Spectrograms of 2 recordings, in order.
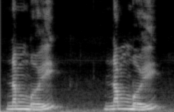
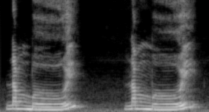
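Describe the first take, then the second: First: "năm mới" with "mới" shortened, like mấy; brief "năm mới", fast rise on the last word; short-vowel reading. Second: "năm mới" with "mới" drawn out; slow "năm mới", late rise on "mới"; long-vowel reading. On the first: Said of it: "두 번째". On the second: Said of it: "첫 번째 거부터 읽어볼까요". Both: Shown as a demonstration.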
